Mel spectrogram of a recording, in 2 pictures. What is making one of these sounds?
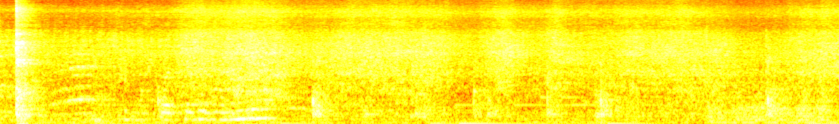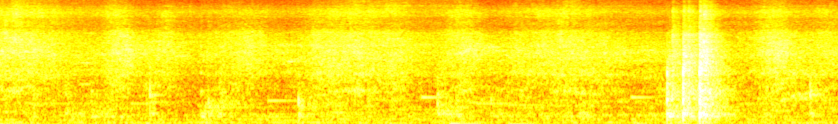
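A wooden spoon scrapes and stirs thick food in a metal pot.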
